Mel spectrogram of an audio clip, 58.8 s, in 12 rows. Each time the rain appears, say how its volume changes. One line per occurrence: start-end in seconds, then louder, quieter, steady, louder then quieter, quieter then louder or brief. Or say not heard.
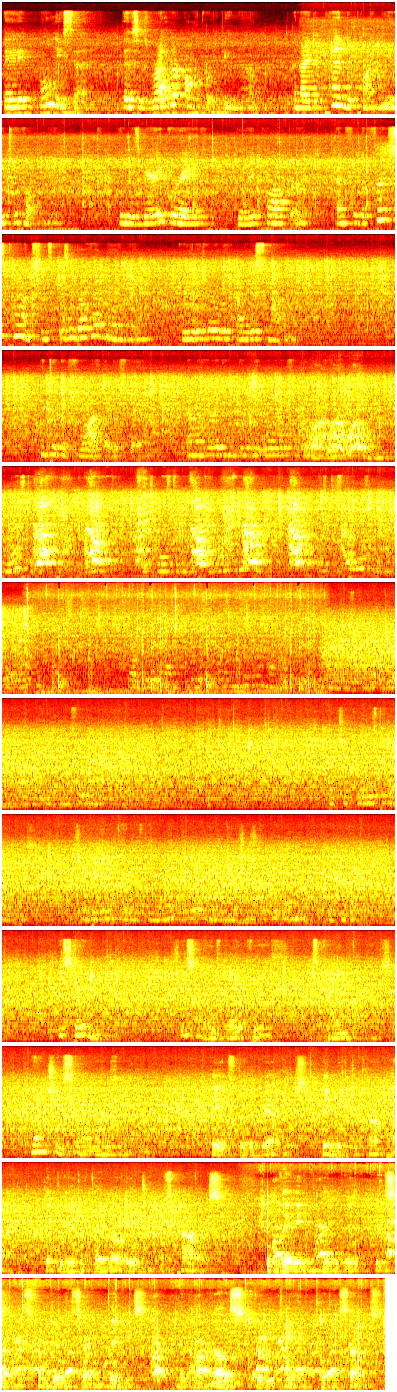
0.0-58.7 louder.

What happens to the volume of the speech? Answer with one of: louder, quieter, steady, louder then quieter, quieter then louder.
quieter then louder.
